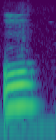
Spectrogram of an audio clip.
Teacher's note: ओठ का की प्रोसेस भी हो रही है। ओ ओठ गोल बन रहा है और गले से भी कंठ से भी आवाज निकल रही है। तो यह कंठ ओष्ठ है।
